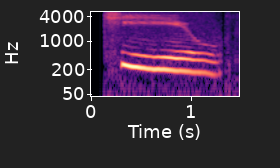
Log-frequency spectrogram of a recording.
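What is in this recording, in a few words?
"kiu4", Cantonese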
